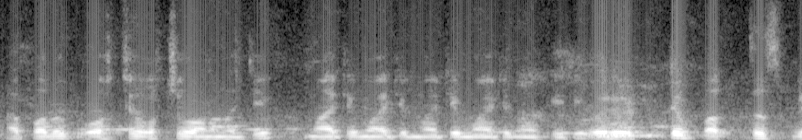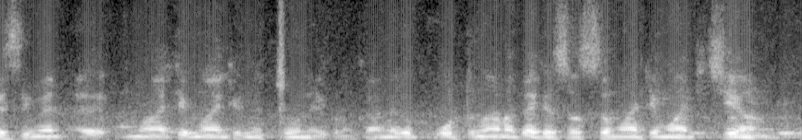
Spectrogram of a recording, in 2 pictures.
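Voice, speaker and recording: Guy teacher on an online class call, talks fast, keeps asking if students get it, dull muffled audio. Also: on the low side, noisy background. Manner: mixes Malayalam explanation with slow dictated English notes; repetitive, checks in with students often.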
